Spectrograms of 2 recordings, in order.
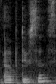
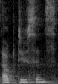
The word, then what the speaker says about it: abducens: nerve number six is abducens abducens sounds like the word um to like abduction to take away abducens and uh remember that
